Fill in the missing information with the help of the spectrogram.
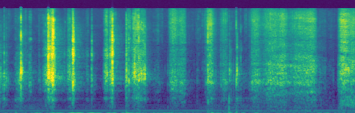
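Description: A small, hollow orange cardboard matchbox, held in both hands, is scratched with fingernails. It makes a run of short, dry, bright scratching bursts, then a longer continuous rasp and one last burst. A faint steady low hum runs underneath.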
